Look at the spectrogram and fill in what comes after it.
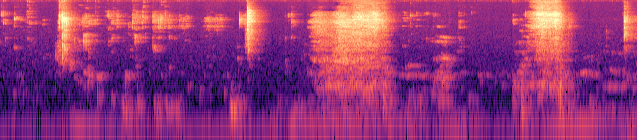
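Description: Close-miked eating sounds: wet chewing and mouth smacks as rice and dal are eaten by hand, with a few sharp clicks and two longer hissing rushes about three and five seconds in.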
